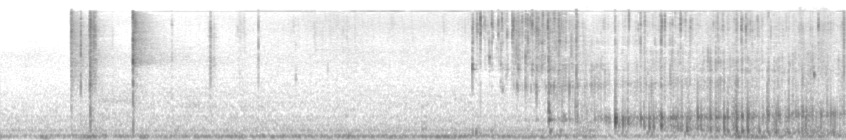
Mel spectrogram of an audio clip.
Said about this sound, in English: All right, let's close this show off with pour us one more beer here, and we'll finish this thing out.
